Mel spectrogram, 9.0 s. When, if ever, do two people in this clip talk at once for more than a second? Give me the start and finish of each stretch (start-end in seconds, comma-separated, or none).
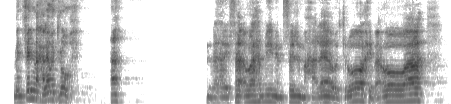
none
